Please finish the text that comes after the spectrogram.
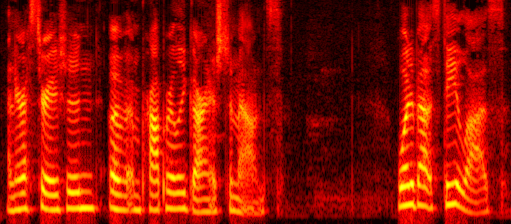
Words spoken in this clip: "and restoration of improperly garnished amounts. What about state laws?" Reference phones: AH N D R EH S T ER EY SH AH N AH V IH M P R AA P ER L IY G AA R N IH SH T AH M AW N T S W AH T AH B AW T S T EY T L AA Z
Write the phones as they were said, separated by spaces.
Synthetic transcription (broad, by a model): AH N R EH S T ER EY SH AH N AH V IH M P R AA P ER L IY G AA R N IH SH T AH M AW N T S W AH T AH B AW T S T EY T L AA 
